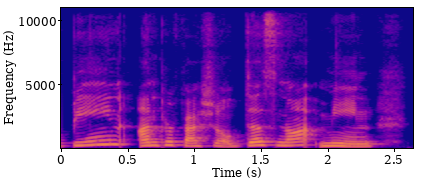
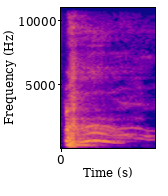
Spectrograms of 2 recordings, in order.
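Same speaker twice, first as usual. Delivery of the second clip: quick high laugh; 5 dB louder than usual. Real, not acted. Laughs mid-sentence.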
